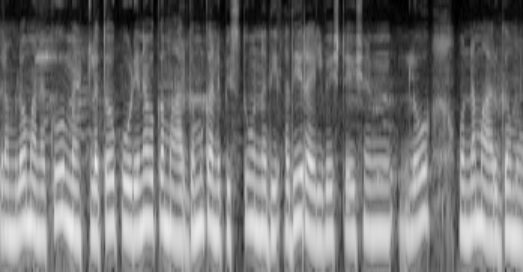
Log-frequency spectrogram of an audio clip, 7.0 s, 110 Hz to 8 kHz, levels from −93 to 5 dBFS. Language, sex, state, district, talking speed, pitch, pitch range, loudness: Telugu, female, Andhra Pradesh, Chittoor, 120 wpm, 215 Hz, 205-230 Hz, -14 LUFS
